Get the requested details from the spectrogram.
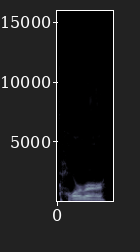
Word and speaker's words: horror: Whereas, like, if you are like, I'm not a big horror guy. Horror. Let's get that that extra R in there. – Yeah. – I'm not two syllables. That's a two syllable word.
